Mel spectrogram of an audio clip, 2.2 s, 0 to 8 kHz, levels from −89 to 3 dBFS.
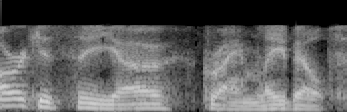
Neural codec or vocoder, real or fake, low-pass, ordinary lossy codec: none; real; 7.2 kHz; AAC, 16 kbps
